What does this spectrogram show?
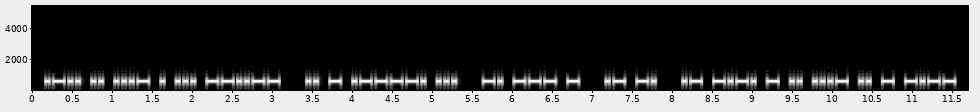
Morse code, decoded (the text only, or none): LIVES, IT'S NOT AN ACTIVITY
